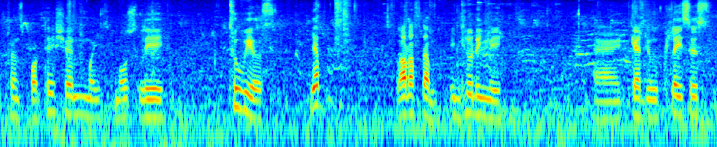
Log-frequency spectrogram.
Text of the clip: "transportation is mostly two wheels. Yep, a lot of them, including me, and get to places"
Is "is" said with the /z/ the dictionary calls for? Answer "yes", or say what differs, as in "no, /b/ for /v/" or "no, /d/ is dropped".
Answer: no, /s/ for /z/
